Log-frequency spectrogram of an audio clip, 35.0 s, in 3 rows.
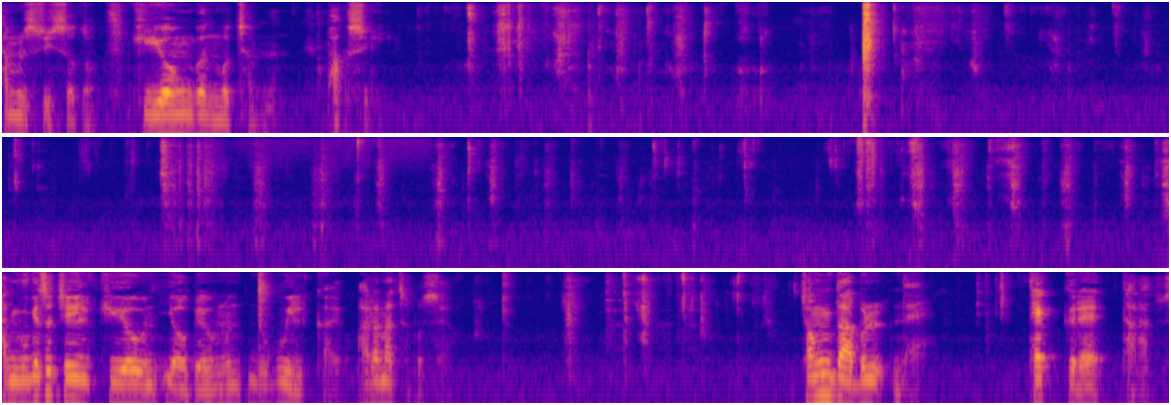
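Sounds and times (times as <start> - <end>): crunching shrimp crackers: 4.2 - 23.4, 27.9 - 31.4.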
